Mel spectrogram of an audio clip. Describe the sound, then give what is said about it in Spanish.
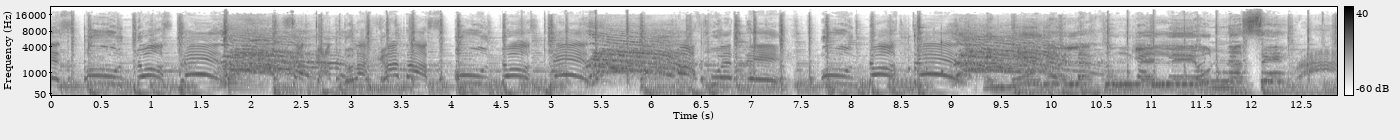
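A group of children roar together on cue after a count of three, imitating a lion for the best roar, in loud, sustained shouted waves that rise and fall, with brief dips between bursts and many overlapping voices throughout. “¡Atención niños ¡El mejor rugido!”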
